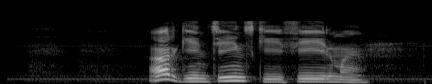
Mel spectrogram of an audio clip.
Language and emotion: Russian, sad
